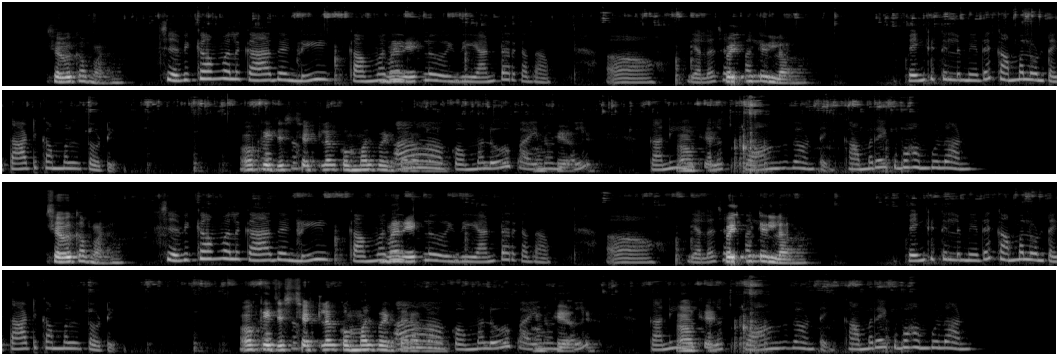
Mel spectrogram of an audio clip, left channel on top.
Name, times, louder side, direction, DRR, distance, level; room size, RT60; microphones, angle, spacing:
voice 1, 0.4-1.2 3.8-4.1 7.2-8.1 12.9-15.0 15.9-16.5 17.3-17.7, right 4 dB, 60° right, 0.6 m, -27 dB
sound 1, 0.9-1.0 1.2-2.2 2.5-8.4 8.7-11.6 11.8-14.2 14.5-19.7, left 6 dB, 25° left, 0.9 m, -43 dB
voice 2, 1.6-5.5 5.8-7.6 9.1-11.7 13.1-13.5 14.4-16.4 17.0-20.3, equal, ahead, 0.4 m, -33 dB
12.0 x 4.2 x 3.3 m
head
